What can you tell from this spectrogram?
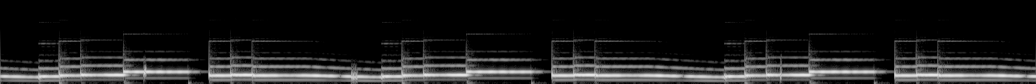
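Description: Around 1.44 to 1.46 s there's a short dropout of lost LE Audio frames, about 15 ms, which fits two 7.5 ms LC3 frames going missing over Bluetooth. The decoder fills the gap by replaying the last spectrum with scrambled signs, so you get a brief noisy smear instead of silence. The longer one at 3.52 to 3.58 s covers about 52.5 ms, long enough that the smear starts fading out. At 7.80 s a single frame drops, just a tiny grainy blip.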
